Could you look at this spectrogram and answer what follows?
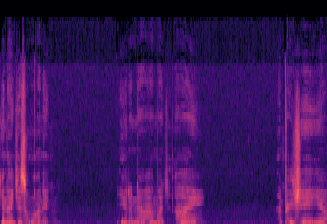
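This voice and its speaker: Man playing slow, gravelly whispering vampire boyfriend. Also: on the high side, exaggerated voice. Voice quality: breathy whisper with gravelly fry. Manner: slow, halting, softly repeating himself. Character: adoring, tender male vampire lover soothing his sweetheart. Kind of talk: ASMR boyfriend roleplay, intimate whispering.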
